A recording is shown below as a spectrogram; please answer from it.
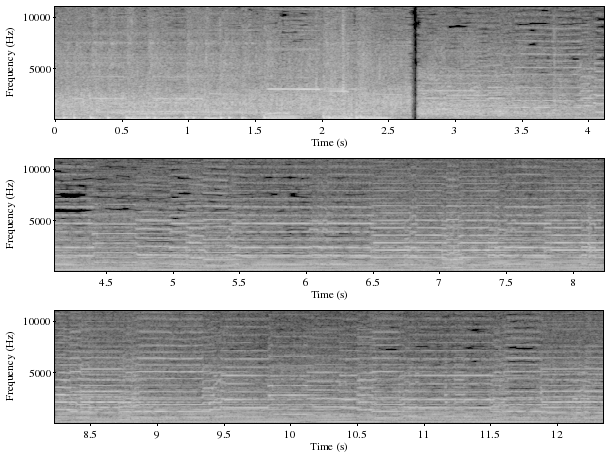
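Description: A loud noisy stretch cuts off suddenly about two and a half seconds in. Then Great Highland bagpipes play a tune over their steady drones.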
